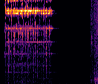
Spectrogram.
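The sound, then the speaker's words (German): A doorbell ringing at the front door of a home: a rapid, trilling electric ring that buzzes continuously for about a second, then stops. “Da klingelt es an der Tür.”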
